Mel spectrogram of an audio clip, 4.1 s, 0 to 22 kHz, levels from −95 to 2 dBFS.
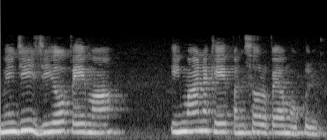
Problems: none marked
